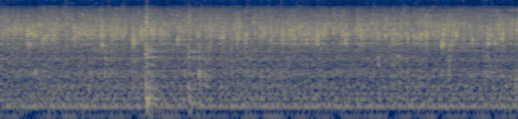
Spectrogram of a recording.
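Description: Breaded catfish pieces frying in hot oil in a stainless skillet: a steady, loud sizzle.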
